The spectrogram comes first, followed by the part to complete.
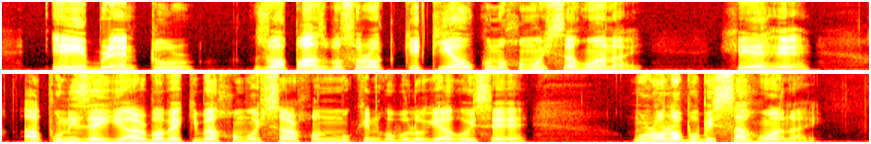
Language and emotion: Assamese, surprised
